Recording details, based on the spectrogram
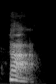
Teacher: থা অক্ষরটা জিহবার আগা থেকে নরম করে পড়তে হয় এই যে জিহবার আগাটা হচ্ছে মাখরাজ আর এই যে নরম করে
